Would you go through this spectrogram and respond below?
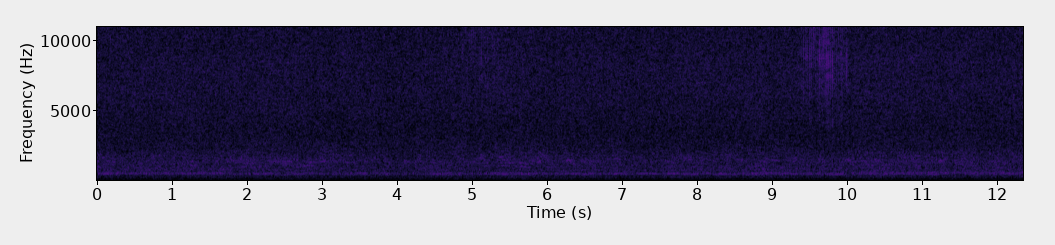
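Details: A colony of honey bees busy at the landing board of a new Langstroth hive on day four after the transfer from a nuc. A steady, droning buzz continues throughout, with a faint lower hum partway through and brief higher whirs from bees flying close.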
